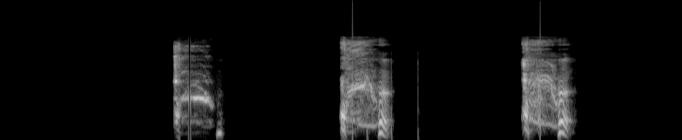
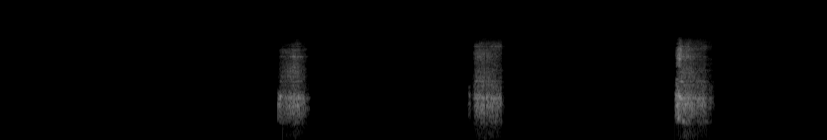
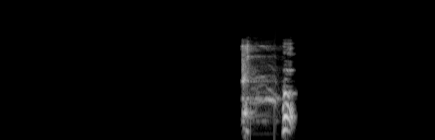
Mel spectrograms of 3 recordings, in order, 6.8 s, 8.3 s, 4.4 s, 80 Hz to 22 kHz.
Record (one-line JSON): {"three_cough_length": "6.8 s", "three_cough_amplitude": 29577, "three_cough_signal_mean_std_ratio": 0.32, "exhalation_length": "8.3 s", "exhalation_amplitude": 2572, "exhalation_signal_mean_std_ratio": 0.23, "cough_length": "4.4 s", "cough_amplitude": 28116, "cough_signal_mean_std_ratio": 0.19, "survey_phase": "beta (2021-08-13 to 2022-03-07)", "age": "45-64", "gender": "Female", "wearing_mask": "No", "symptom_none": true, "smoker_status": "Ex-smoker", "respiratory_condition_asthma": false, "respiratory_condition_other": false, "recruitment_source": "REACT", "submission_delay": "2 days", "covid_test_result": "Negative", "covid_test_method": "RT-qPCR", "influenza_a_test_result": "Unknown/Void", "influenza_b_test_result": "Unknown/Void"}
